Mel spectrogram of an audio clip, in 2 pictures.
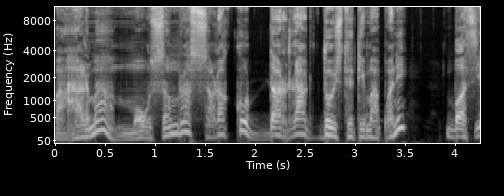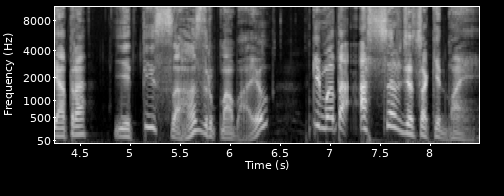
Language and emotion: Nepali, surprised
